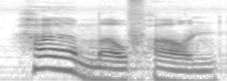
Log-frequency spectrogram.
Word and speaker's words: homophone: Okay, here we have two different kinds of stress too. The first one is the major, okay, because it's very stressed, and the second one, phone, is stressed too, but less than the first one. And in the middle we have a weak syllable.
